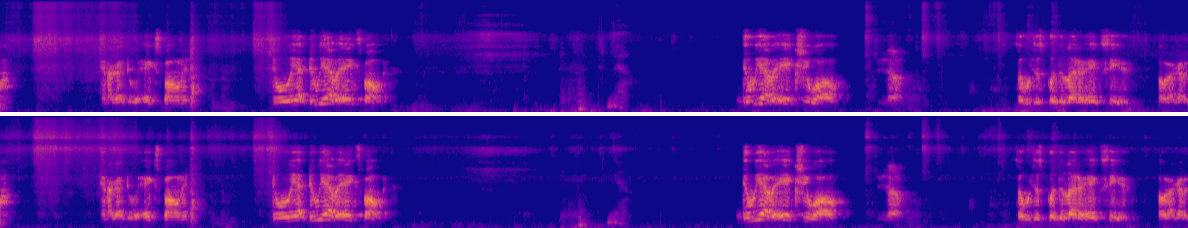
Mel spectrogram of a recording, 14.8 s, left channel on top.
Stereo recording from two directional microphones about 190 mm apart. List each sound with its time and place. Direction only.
1.2 s radio: centre (ahead or behind)
3.3 s speech: centre (ahead or behind)
6.1 s a sound: 10° right (ahead or behind)
7.6 s a sound: 20° left (ahead or behind)
9.3 s speech: centre (ahead or behind)
12.6 s speech: 5° right (ahead or behind)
